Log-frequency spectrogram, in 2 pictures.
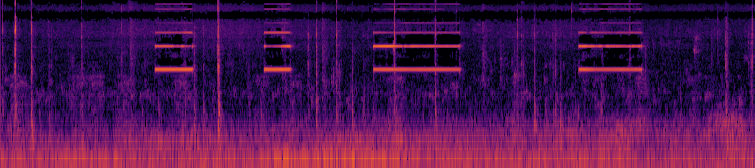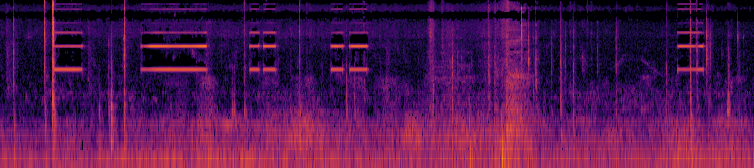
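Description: Klein digital multimeter beeping in continuity mode as its probes touch fuse after fuse: about ten steady high-pitched beeps, some brief and some over a second long. Each beep shows continuity through the fuse, meaning the fuse is good. A single short knock comes about five seconds before the end, over a faint low hum.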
